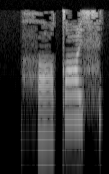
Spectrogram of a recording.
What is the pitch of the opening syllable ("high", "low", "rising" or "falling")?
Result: low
